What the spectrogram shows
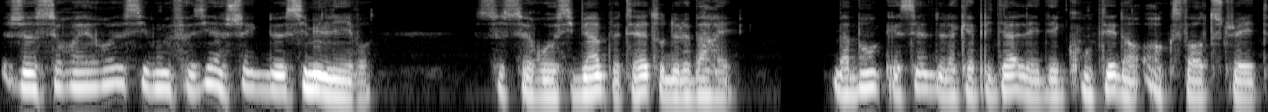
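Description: A man's voice: mid-range voice, normal speed, dark tone, breathy edge, voice pushed up, natural voice. A man reading a cold, precise detective. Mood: cool. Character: cool, exacting male detective.

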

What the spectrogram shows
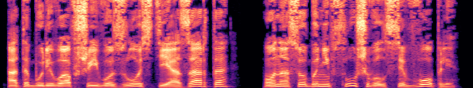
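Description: A man narrating an audiobook with a lively, dramatic storytelling manner. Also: medium pitch, brisk, dry recording, studio quality. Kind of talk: expressive audiobook reading.

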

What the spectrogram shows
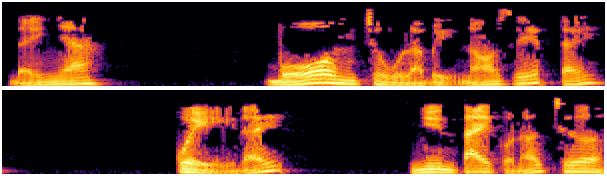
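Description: A cold, threatening young exorcist voiced by a male narrator barks questions in a low, husky voice. The recording is dry and dull, with no room sound. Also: lively intonation, moderate pace, dry recording. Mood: harsh scolding. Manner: harsh, scolding, threatening.

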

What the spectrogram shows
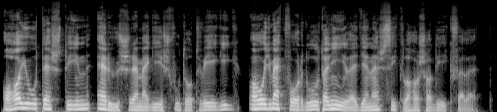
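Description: A man reading his own audiobook from Hungary in a steady narrating voice, acting out the dialogue with lively lifts. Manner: acts out crew dialogue with raised pitch and excitement.

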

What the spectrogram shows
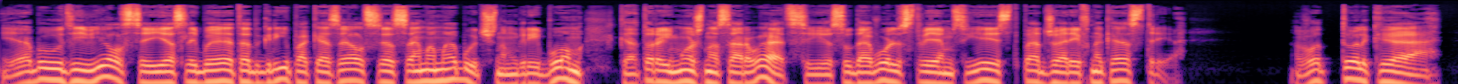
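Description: A man's voice: medium pitch, a little slow, clean tone, no room sound, close to an everyday voice. A man reading an audiobook, voicing a grumbling, mocking male raider who reasons things through aloud. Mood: musing. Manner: dry, reasoning, teasing.

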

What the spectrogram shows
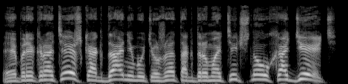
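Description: A man playing a hot-tempered monkey demon master from a storybook, brusque and blunt, lively voice, dry sound. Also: on the high side, no echo. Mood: angry. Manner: brusque, quick to shout.

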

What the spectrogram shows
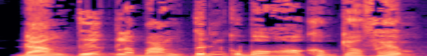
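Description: Chatty story narrator. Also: male voice, fairly high pitch, sing-song, fairly quick, bright, forceful tone, slightly rough, no echo, clean studio sound. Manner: chatty asides to listeners.

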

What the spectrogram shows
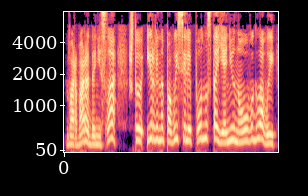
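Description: A woman narrating a first-person audiobook with a lively, expressive reading. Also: on the high side, brisk, no room sound.

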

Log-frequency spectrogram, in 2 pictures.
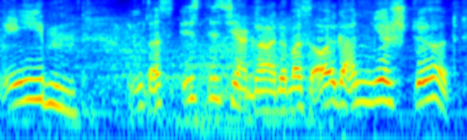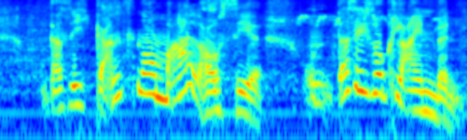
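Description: A woman's voice: mid-range voice, sing-song, normal speed, slight background noise, lightly acted. A woman playing a boastful, touchy little boy vampire in a children's audio drama, with a mocking, giggly manner. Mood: sulky, confiding.

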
